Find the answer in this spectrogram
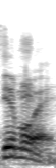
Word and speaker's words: D'Amore: Diamore.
